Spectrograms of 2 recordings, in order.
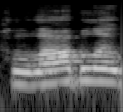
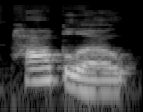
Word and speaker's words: Pablo: But she corrected me later and she said, "Mommy, his name is Pablo. I've been saying it wrong all the time."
